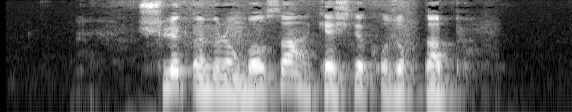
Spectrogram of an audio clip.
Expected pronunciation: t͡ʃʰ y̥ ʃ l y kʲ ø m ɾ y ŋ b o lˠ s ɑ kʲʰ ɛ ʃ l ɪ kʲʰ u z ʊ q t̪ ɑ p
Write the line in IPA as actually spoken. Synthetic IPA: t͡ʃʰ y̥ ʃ l y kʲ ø m ɾ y ŋ b o lˠ s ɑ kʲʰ ɛ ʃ l ɪ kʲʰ u z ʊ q t̪ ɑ p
